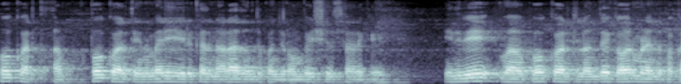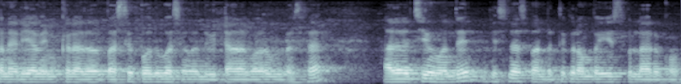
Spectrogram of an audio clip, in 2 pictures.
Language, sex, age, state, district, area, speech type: Tamil, male, 18-30, Tamil Nadu, Viluppuram, rural, spontaneous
